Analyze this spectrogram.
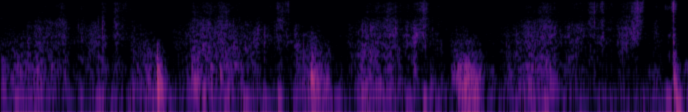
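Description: Dyed gym chalk, re-formed into blocks, being crumbled and crushed: irregular soft crunches and powdery hiss, with a sharp crack near the end.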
